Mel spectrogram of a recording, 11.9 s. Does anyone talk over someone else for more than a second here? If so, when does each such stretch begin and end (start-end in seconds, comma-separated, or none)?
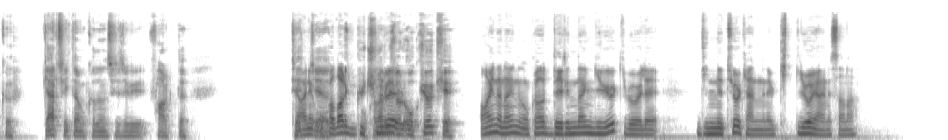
3.7-5.0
